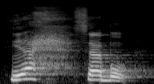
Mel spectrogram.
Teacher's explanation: Ха – гортанный звук, и нужно на него акцент делать. Почему? Потому что после идущей буквы у нас свистящий син, и поэтому нужно обращать внимание, чтобы свойство свист оставалось полноценным.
